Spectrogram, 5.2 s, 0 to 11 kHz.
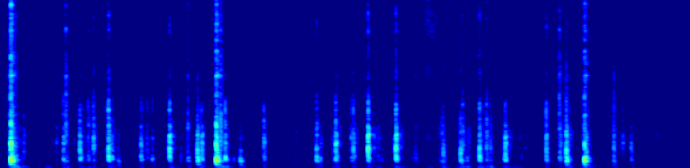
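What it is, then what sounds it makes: Plastic mechanical keyboard typing. Both hands type rapidly with their fingertips on a full-size retro-style plastic mechanical keyboard with round cream plastic keycaps, sitting on a desk. About 22 short, dry clicks and clacks come in uneven bursts with brief pauses, each tap sharp with a bright top and a midrange body.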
